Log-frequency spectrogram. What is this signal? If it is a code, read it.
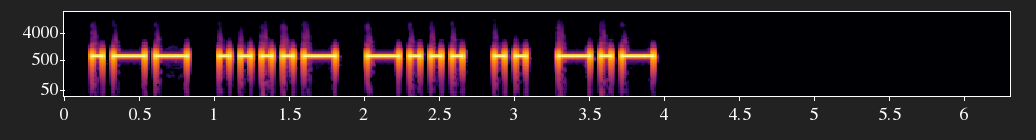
Morse code, heard as a keyed tone, about 17 wpm, 700 Hz. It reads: W4BIK
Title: USA Call Signs - 5 Characters - Repeated 2x - 17wpm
